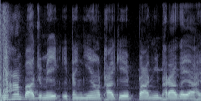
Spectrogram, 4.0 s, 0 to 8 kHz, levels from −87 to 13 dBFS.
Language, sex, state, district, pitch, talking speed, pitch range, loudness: Hindi, male, Haryana, Rohtak, 140 Hz, 150 wpm, 135-145 Hz, -15 LUFS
